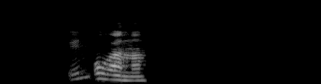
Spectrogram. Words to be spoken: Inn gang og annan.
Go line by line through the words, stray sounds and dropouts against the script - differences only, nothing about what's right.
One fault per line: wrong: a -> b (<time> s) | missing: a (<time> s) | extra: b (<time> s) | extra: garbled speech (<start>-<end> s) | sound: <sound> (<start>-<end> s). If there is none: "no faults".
missing: gang (0.9 s)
